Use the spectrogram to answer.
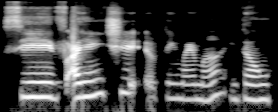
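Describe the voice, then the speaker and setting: Chatty woman, rather high voice. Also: steady tone, normal speed, dry recording. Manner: chatty, checks in with listeners often. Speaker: vlogger. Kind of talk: unscripted casual vlog talk.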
